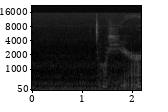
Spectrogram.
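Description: Near silence: faint room tone, with a soft voice starting near the end.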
